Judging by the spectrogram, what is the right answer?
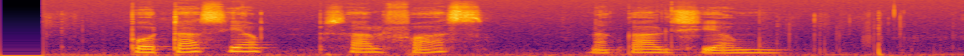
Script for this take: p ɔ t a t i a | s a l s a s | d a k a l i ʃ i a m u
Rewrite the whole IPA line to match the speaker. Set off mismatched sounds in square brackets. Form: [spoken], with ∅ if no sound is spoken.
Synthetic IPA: p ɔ t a [s] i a | s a l [f] a s | [n] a k a l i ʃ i a m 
